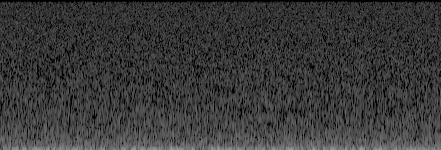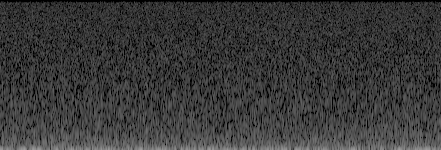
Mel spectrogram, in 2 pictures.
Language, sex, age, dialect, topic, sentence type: Telugu, male, 25-30, Central/Coastal, agriculture, question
